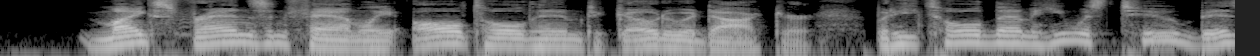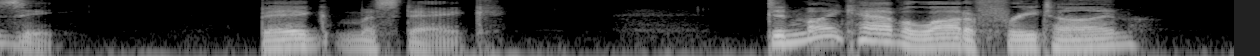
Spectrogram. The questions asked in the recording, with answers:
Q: Did Mike have a lot of free time?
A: No, Mike didn't have a lot of free time.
